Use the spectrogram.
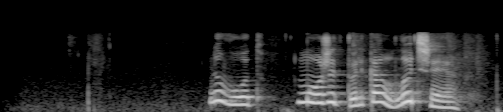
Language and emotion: Russian, positive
